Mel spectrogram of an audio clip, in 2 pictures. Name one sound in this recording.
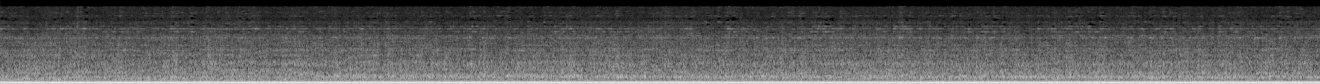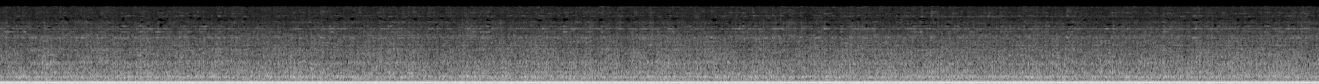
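A drilling rig's engine drones loudly and steadily.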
